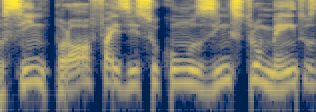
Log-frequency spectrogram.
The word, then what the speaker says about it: SIMM.PRO: E só pra lembrar, a pronúncia é Simpro, pessoal. Isso, Simpro.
